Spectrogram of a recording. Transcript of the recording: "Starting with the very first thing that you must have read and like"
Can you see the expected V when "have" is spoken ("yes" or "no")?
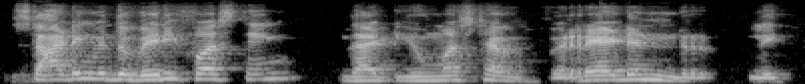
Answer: yes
